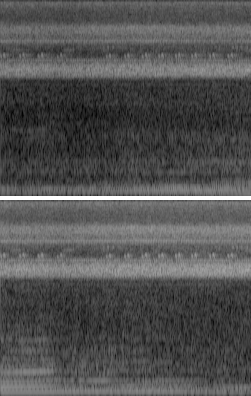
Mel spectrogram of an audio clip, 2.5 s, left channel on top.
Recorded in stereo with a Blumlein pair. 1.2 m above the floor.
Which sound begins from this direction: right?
An insect, at 0.0 s.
